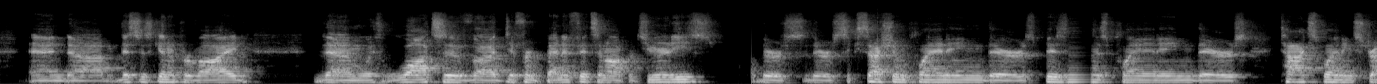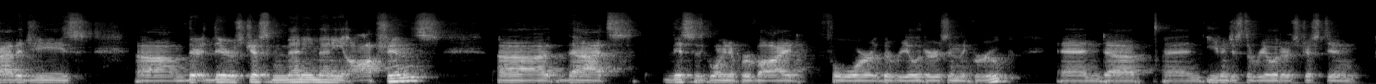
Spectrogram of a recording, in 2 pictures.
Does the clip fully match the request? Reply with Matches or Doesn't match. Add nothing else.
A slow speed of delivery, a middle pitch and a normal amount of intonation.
Doesn't match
